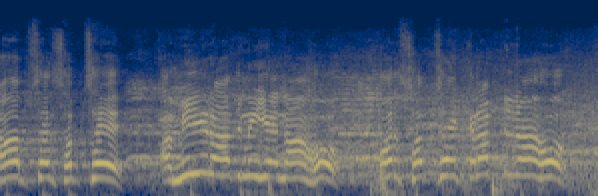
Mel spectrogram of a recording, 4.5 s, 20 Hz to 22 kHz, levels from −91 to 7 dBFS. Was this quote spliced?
no; 0 cuts

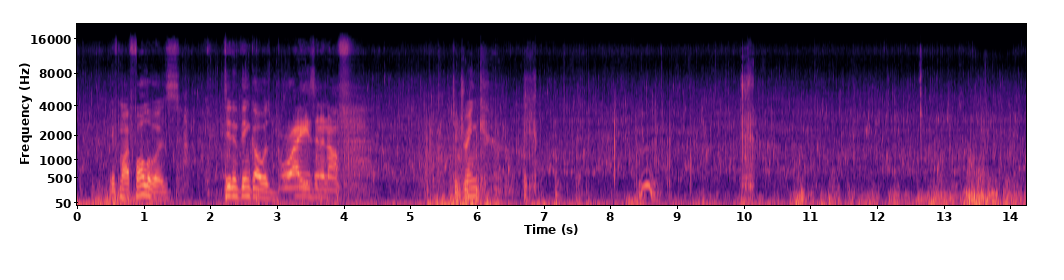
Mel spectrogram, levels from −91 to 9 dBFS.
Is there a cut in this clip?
no; 0 cuts

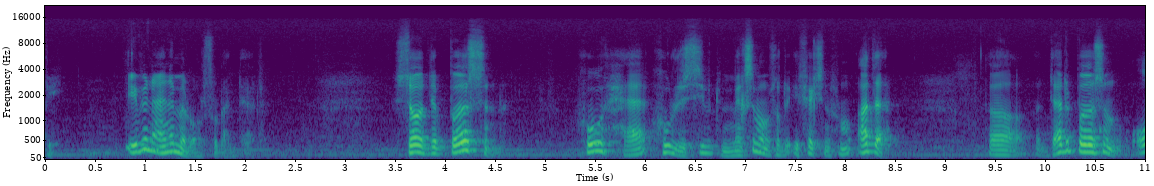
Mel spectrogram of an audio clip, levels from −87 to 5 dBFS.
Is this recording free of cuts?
yes; 0 cuts

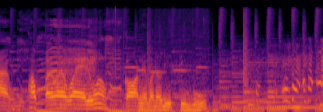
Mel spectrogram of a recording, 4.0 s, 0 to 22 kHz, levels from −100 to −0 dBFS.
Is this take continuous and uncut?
no; 2 cuts; at 1.4 s, 2.6 s

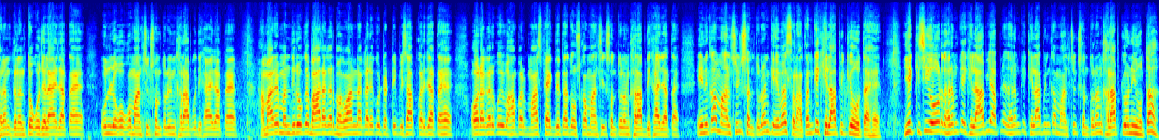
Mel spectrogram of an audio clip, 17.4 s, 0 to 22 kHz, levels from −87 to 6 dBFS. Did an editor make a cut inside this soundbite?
no; 0 cuts

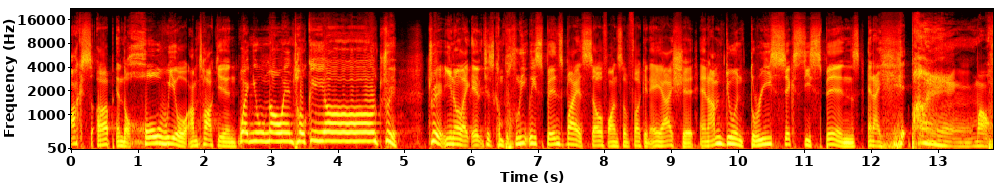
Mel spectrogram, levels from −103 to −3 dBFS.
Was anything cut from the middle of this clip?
yes; 3 cuts; at 2.4 s, 9.4 s, 12.2 s

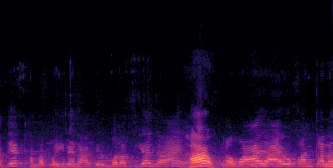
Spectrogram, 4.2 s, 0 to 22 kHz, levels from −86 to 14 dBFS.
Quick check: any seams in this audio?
no; 0 cuts

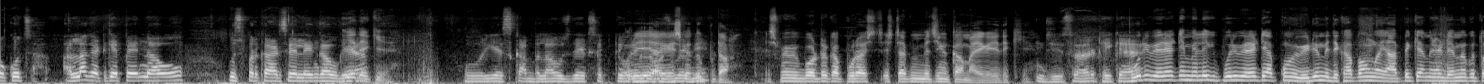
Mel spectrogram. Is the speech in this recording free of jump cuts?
yes; 0 cuts

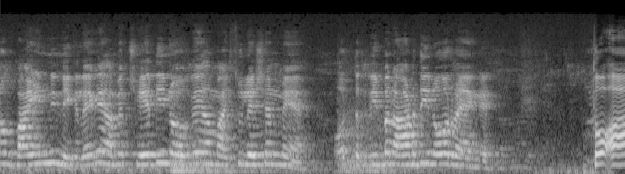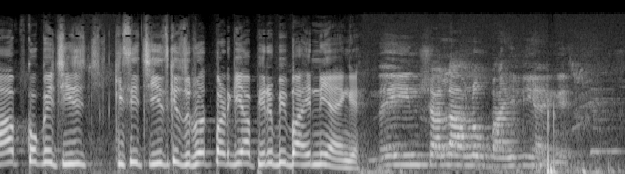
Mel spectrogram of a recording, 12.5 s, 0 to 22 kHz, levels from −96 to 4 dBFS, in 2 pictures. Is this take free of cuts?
yes; 0 cuts

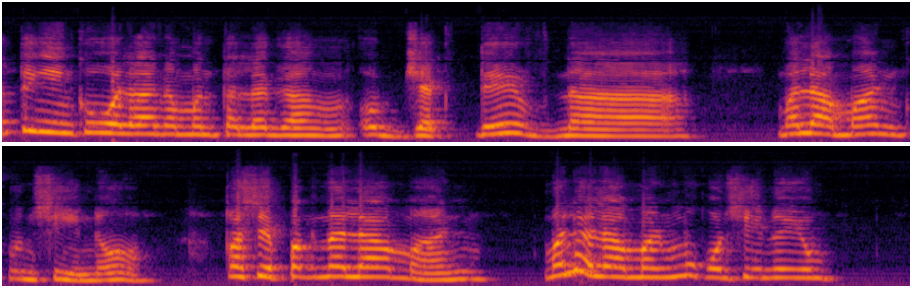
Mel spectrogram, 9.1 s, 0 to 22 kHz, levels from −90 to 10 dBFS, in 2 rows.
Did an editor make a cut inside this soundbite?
yes; 1 cut; at 5.5 s

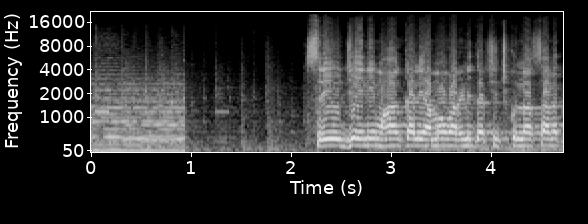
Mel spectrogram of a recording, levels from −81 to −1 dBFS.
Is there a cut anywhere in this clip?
no; 0 cuts

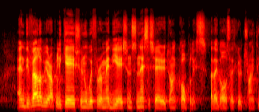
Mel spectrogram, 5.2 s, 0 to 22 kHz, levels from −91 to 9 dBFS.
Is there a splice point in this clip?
yes; 1 cut; at 4.2 s

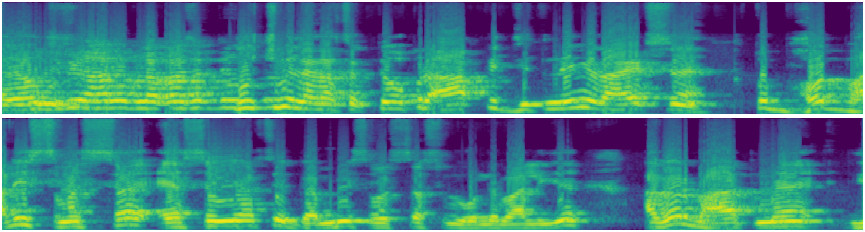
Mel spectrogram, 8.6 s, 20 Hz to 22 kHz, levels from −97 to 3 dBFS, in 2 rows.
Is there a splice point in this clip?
yes; 1 cut; at 3.6 s

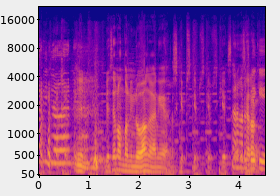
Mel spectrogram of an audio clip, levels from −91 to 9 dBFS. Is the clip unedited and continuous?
no; 1 cut; at 1.2 s

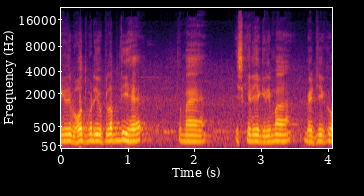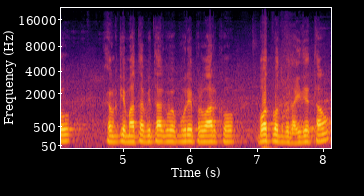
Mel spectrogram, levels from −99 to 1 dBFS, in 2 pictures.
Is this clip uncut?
yes; 0 cuts

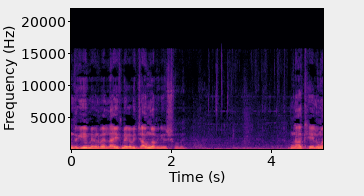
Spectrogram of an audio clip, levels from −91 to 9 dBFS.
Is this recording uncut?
yes; 0 cuts

